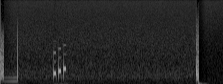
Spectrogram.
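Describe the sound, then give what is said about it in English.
Three quick touch-tone keypad beeps dial an extension on a phone plugged into a router, ringing another amateur radio operator who has the same phone, over a steady hiss of static, bracketed by short bursts of radio squelch noise at the start and near the end. “I can plug it into my router, and I just dial an extension, and I can ring another ham friend of mine who has the same phone.”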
